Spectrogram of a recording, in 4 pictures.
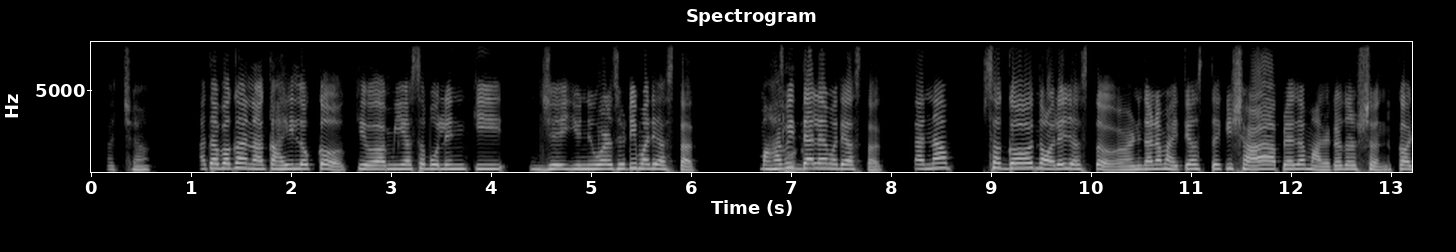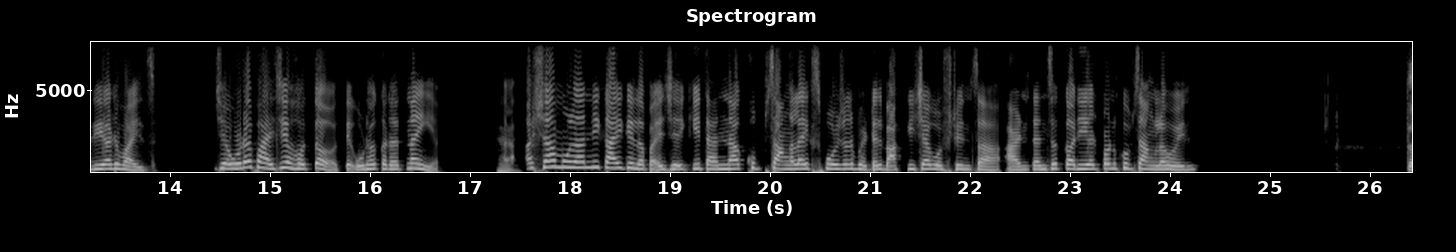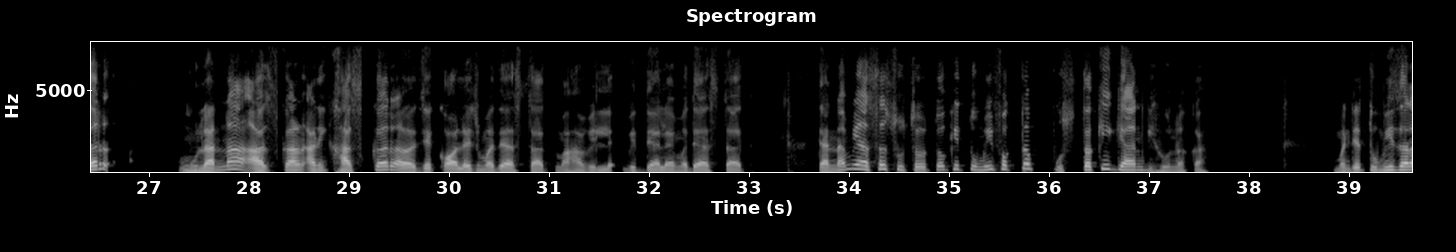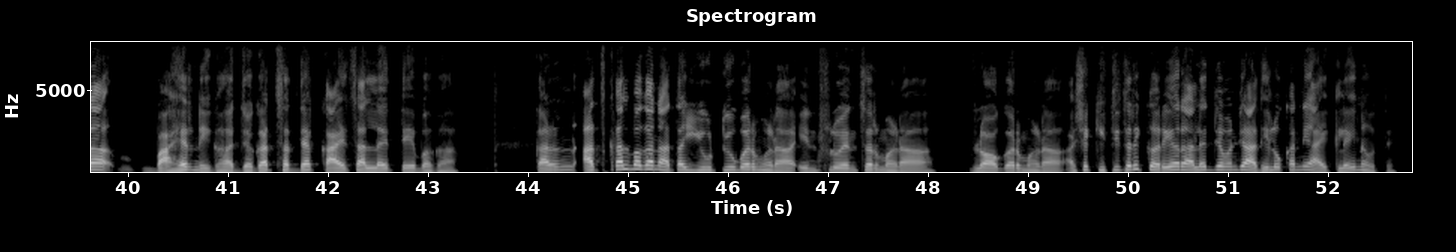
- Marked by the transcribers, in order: other background noise; in English: "एक्सपोजर"; tapping; in English: "यूट्यूबर"; in English: "इन्फ्लुएन्सर"; in English: "ब्लॉगर"
- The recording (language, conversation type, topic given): Marathi, podcast, शाळांमध्ये करिअर मार्गदर्शन पुरेसे दिले जाते का?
